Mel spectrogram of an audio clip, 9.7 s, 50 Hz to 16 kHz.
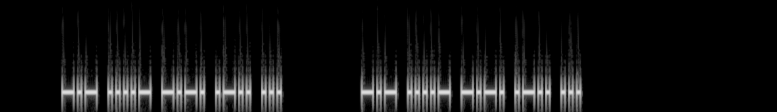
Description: Morse code, heard as a keyed tone, about 25 wpm, 700 Hz. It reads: K4CLS K4CLS
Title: USA Call Signs - 5 Characters - Repeated 2x - 25wpm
